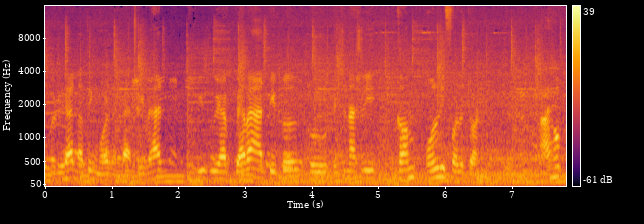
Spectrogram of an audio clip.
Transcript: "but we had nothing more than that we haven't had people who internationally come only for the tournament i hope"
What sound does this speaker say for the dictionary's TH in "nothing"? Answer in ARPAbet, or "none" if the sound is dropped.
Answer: T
